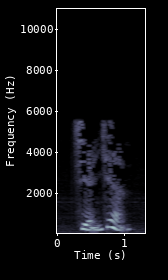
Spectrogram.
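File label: "检验", Mandarin Chinese; hsk; chinese-flashcards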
